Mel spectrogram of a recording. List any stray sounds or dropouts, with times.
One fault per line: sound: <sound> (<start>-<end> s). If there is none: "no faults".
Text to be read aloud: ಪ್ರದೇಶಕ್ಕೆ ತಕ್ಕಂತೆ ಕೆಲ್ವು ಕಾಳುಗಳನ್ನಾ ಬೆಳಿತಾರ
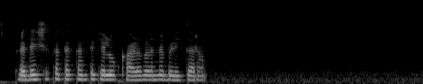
no faults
